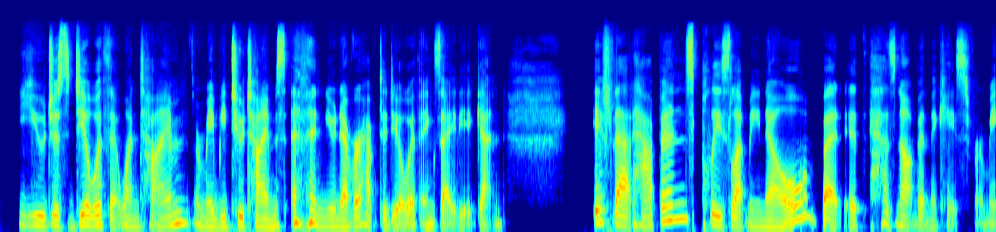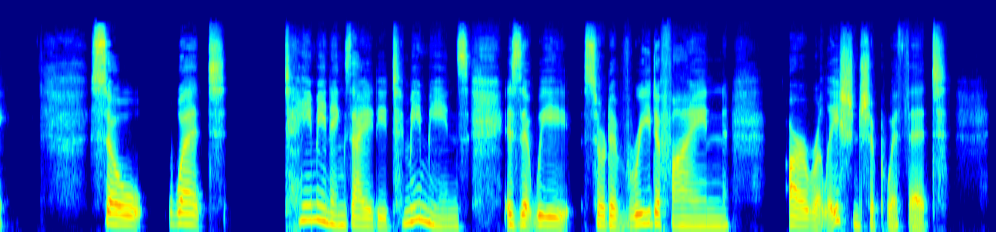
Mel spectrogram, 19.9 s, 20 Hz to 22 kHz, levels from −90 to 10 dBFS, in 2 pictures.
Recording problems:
none

